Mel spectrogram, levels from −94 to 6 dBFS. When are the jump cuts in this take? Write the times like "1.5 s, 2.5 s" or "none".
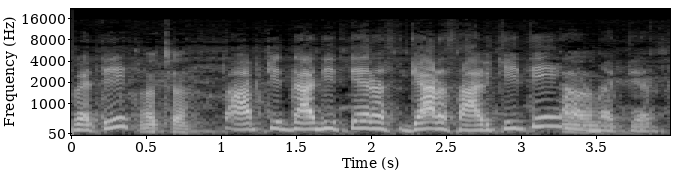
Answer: none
